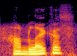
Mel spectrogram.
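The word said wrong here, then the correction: Hanbleceya: Hamblecha. – Hamblecha.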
